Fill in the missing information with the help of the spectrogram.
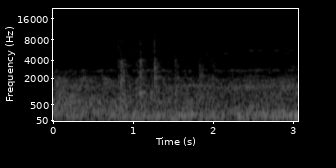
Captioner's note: birds and vehicles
